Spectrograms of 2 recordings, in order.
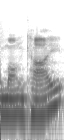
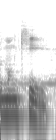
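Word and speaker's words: Mon'keigh: The Monkey. I don't like the way they changed the pronunciation in recent Warhammer to Monkai as opposed to Monkey.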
